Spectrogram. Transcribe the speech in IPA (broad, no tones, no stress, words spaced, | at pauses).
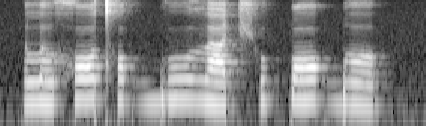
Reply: lɤxɔtʰɔ ɡ͡bu ðat͡ʃʰuk͡pɔɡ͡bɤ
